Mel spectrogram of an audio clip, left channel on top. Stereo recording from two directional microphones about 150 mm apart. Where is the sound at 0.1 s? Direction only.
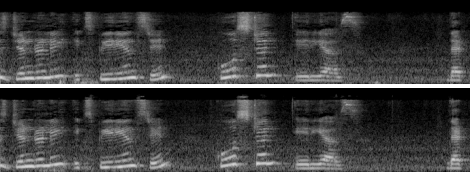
65° right (ahead or behind).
